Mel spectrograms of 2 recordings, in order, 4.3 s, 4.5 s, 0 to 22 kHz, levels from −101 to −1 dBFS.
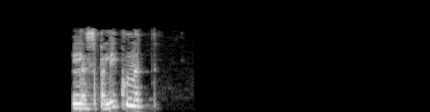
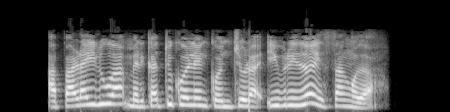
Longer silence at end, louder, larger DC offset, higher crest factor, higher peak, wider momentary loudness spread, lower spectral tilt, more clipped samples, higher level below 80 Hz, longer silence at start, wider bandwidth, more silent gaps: first, 2.9 s vs 0.75 s; about the same, -14 LUFS vs -12 LUFS; neither; first, 18 dB vs 12 dB; about the same, -2 dBFS vs 0 dBFS; about the same, 4 LU vs 5 LU; about the same, -4.5 dB/octave vs -5.5 dB/octave; neither; about the same, -52 dBFS vs -52 dBFS; first, 0.7 s vs 0.5 s; about the same, 7.8 kHz vs 7.4 kHz; neither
